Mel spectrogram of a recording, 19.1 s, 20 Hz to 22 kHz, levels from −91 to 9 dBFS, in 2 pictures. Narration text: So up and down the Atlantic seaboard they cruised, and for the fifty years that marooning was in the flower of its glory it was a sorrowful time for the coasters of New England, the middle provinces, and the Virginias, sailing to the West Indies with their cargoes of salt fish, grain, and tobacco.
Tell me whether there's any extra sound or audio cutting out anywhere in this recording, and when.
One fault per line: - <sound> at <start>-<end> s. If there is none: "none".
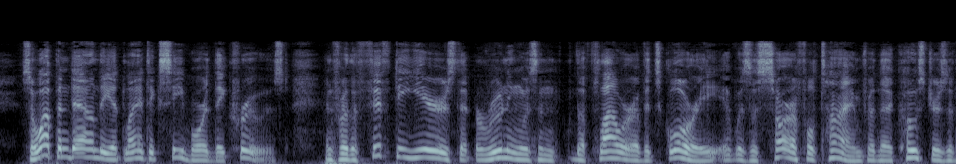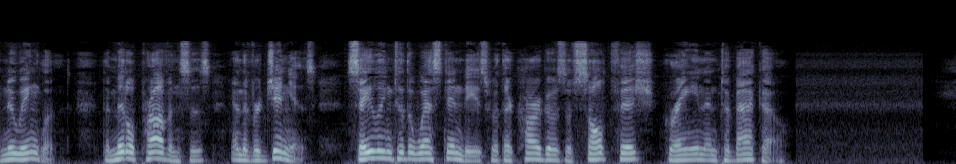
none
